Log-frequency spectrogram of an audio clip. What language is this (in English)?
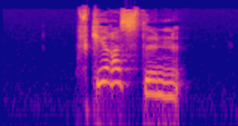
Kabyle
